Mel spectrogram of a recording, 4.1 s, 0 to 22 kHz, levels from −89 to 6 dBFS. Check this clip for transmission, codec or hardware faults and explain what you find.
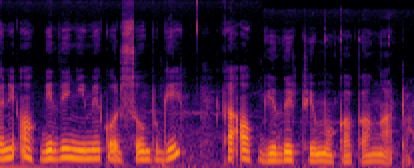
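One fault is present: a section at the wrong speed, running from 2.62 s to the end of the clip. From that point the speech plays at about 0.84 times its recorded speed, so timing stretches and pitch drops together by about three semitones. The voice turns deeper and slower in a single step rather than drifting. The likely cause is that this section was played back or resampled against the wrong clock rate.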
